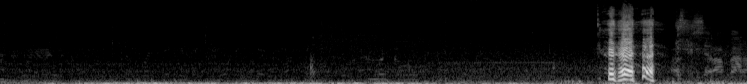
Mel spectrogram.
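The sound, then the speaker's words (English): Steady low rumble of a car interior with faint road noise throughout, interrupted near the end by a sudden loud, wavering high-pitched burst lasting about half a second. “We're doing the podcast right now. In the car.”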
